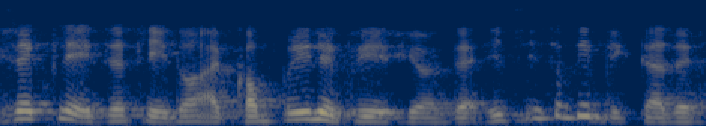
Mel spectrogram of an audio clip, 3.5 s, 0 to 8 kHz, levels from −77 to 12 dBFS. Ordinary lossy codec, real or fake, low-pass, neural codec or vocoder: Opus, 24 kbps; fake; 7.2 kHz; codec, 24 kHz, 0.9 kbps, WavTokenizer, medium speech release version 1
